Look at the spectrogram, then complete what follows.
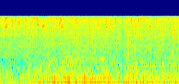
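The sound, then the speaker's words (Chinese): Heavy rain pours down in Spain after a long drought, in a steady, dense hiss with a low rumbling undertone, unbroken and fairly loud throughout, with no voices. “因此，一场大雨能否缓解长期旱象，还有待评估。”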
